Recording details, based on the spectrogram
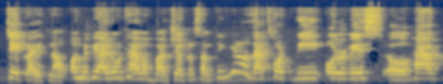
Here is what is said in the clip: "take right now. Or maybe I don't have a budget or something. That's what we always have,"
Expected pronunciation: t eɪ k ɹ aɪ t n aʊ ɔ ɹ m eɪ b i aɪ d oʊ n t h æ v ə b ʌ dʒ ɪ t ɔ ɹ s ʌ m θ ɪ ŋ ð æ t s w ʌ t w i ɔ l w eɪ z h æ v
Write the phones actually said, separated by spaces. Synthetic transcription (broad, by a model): t eɪ k ɹ aɪ t n aʊ ɔ ɹ m eɪ b i aɪ d oʊ n t h æ v ə b ʌ dʒ ɪ t ɔ ɹ s ʌ m t ɪ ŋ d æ t s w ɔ t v i ɔ l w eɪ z h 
